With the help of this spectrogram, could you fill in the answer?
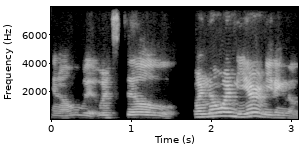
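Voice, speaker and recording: A woman with a Cantonese accent at a medium pitch, a moderate pace, and very wide pitch swings. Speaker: forest therapy presenter. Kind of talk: webinar Q&A.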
